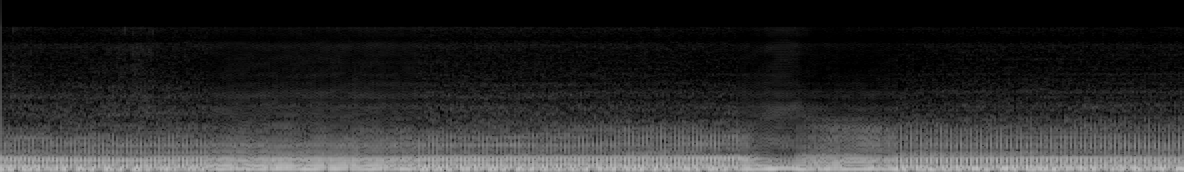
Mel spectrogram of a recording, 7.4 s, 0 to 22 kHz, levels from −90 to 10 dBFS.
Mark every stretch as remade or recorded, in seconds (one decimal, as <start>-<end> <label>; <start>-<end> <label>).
0.0-1.3 recorded; 1.3-2.6 remade; 2.6-4.6 recorded; 4.6-5.6 remade; 5.6-7.4 recorded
